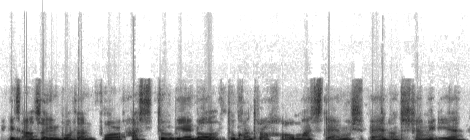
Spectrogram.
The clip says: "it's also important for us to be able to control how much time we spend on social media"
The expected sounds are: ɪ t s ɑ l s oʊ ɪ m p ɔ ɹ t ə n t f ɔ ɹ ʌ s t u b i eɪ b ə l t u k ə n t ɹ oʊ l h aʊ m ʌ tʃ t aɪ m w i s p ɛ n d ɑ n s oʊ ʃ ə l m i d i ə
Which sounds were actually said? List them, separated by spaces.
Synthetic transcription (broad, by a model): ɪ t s ɑ l s oʊ ɪ m p ɔ ɹ t ə n t f ɔ ɹ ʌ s t u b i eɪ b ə l t u k ə n t ɹ oʊ l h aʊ m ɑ s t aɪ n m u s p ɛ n ɑ n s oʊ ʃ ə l m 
